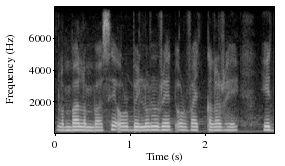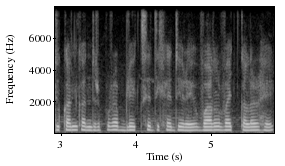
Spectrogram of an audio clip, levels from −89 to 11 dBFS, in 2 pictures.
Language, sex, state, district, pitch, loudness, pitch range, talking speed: Hindi, female, Arunachal Pradesh, Longding, 215 Hz, -17 LUFS, 205-220 Hz, 245 wpm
